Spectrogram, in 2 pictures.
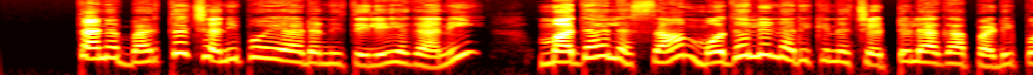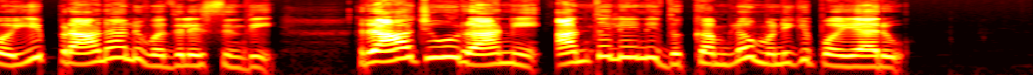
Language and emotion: Telugu, neutral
